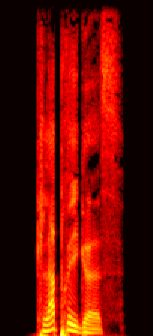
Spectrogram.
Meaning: strong/mixed nominative/accusative neuter singular of klapprig
- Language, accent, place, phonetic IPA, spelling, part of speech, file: German, Germany, Berlin, [ˈklapʁɪɡəs], klappriges, adjective, De-klappriges.ogg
